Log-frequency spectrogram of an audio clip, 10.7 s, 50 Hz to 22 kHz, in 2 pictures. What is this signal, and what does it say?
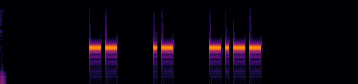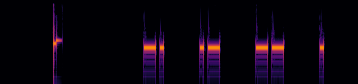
Morse code, heard as a keyed tone, about 20 wpm, spaced as for 11 wpm, 700 Hz. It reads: MAY NAME
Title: 3x Character Spacing - Top 200 Words - 20wpm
